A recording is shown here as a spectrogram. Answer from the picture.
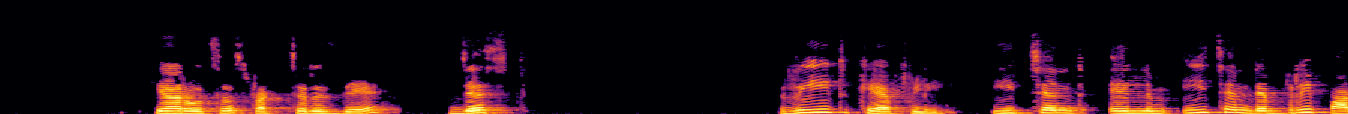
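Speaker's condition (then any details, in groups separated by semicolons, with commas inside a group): No condition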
